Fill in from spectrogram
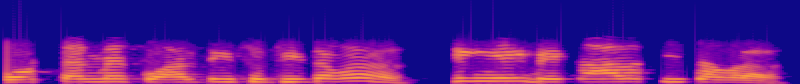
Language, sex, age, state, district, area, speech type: Sindhi, female, 45-60, Delhi, South Delhi, urban, conversation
